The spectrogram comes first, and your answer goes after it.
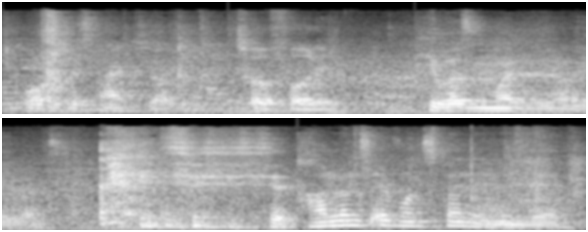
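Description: Loud background noise sits behind a man speaking. His pitch is fairly low and his pace moderate. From London. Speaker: professional boxer vlogger. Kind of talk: casual vlog narration.

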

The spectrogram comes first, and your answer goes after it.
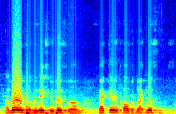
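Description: A high-pitched man's voice with an American accent at a fairly quick pace, amid noticeable background noise and audible room echo. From Watts, Los Angeles, California. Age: 60s. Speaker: community member, activist. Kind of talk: public comment at town hall. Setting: community town hall meeting.

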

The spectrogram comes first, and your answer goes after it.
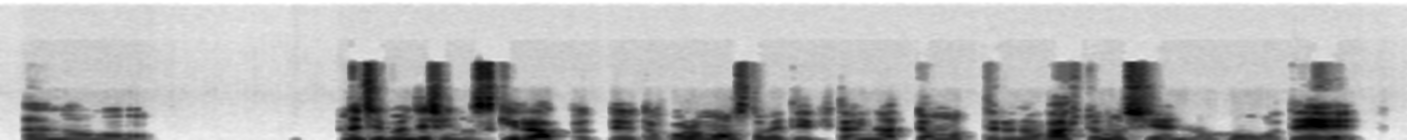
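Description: A woman talks fairly quickly at medium pitch, somewhat breathy. Her loudness swings widely while her pitch varies in an ordinary way. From Japan, Kagawa (Shodoshima island); Japan. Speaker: life career coach; career coach interviewee. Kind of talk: interview. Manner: hesitant, many fillers. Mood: earnest, warm. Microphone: video call.

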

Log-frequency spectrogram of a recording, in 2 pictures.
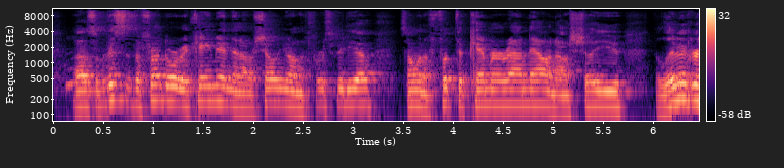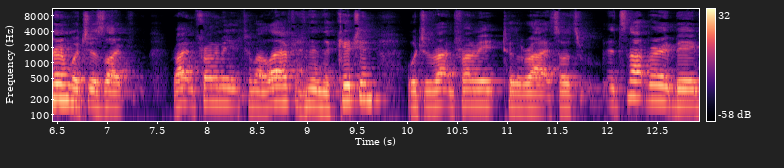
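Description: The man talks at a fast pace in a fairly high pitch, with ordinary pitch variation.

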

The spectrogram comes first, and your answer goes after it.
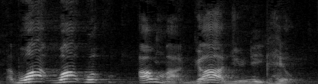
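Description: The speaker has an American accent and a very slow pace. The pitch swings very widely. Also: man. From Eastern Kentucky (Hazard). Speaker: video blogger. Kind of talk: angry rant to camera. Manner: animated. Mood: indignant, angry. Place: home room. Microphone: phone near.

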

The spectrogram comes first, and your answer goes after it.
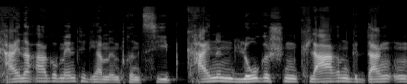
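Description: A man's bright, sharp voice at a moderate pace over a quiet background. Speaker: remote podcast guest. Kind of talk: interview answer.

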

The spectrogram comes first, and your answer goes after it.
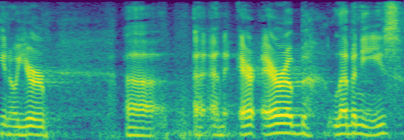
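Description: His intonation stays fairly even as the man talks. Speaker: pastor. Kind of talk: panel discussion. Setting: stage with audience. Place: church.

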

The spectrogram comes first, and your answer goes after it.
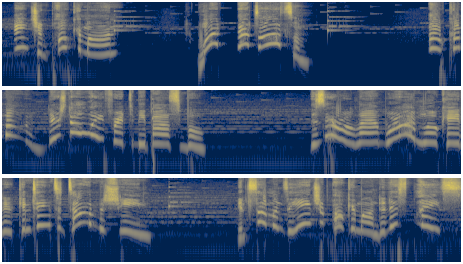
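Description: Putting on a squeaky character voice, a man pitches extremely high with very wide pitch swings. He leaves long, frequent pauses while faint music plays in the background. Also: moderate pace. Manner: excited, exclaiming.

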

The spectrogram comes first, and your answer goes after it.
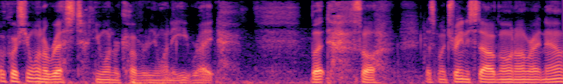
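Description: Dry sound with no echo and light background noise, a man talking at a fairly quick pace with fairly even intonation. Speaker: fitness vlogger. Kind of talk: casual vlog chat. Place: street. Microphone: phone near.

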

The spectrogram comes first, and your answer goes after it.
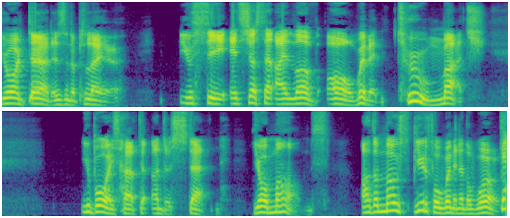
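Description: Over a very clean recording with a silent background, a man with a fairly high pitch speaks fairly slowly in a pompous, stern tone. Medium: fan dub. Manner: pompous, lecturing, then stern.

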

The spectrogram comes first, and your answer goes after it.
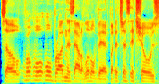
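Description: This man speaks at a very fast pace, his pitch varying in an ordinary way. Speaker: horse racing journalist and podcast host. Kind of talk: casual panel discussion. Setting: studio. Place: studio. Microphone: studio mic.

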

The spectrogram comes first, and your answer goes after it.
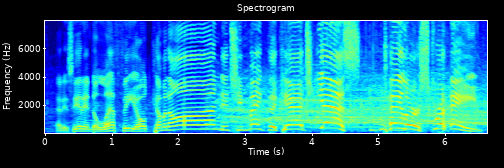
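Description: A man speaks in a raised, projected voice at an extremely high pitch, with very wide pitch swings. His pace is very slow, and there is noticeable background noise. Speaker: sports commentator. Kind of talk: live play-by-play sports commentary in a highlight reel. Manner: emphatic on strikeouts and home runs.

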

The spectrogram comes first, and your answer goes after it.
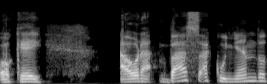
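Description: Fairly slowly, a man talks with a Mexican accent. The sound is dry with no echo against a quiet background. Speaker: podcast host. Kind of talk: interview. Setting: video call. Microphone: headset.

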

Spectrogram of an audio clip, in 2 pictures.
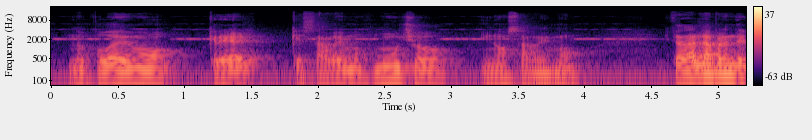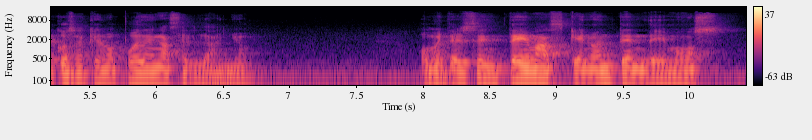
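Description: A man at a medium pitch with ordinary pitch variation, speaking fairly slowly with long, frequent pauses, amid light background noise and audible room echo. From Puerto Rico. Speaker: religious teacher. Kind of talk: sermon. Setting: live video stream, online. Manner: conversational, searching for words. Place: office. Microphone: webcam.

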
